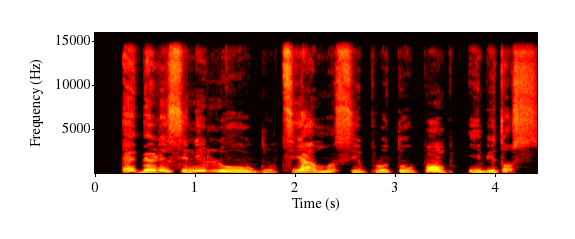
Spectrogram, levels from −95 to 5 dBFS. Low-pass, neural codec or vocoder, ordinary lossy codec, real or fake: 14.4 kHz; vocoder, 48 kHz, 128 mel bands, Vocos; none; fake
